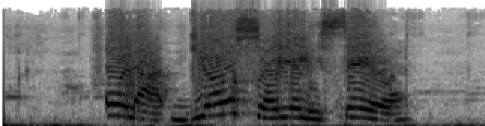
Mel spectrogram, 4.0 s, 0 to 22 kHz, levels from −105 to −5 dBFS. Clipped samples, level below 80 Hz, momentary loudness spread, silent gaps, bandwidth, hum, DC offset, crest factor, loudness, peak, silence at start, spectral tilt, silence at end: 2%; -30 dBFS; 10 LU; none; over 20 kHz; none; under 0.1%; 6 dB; -4 LUFS; 0 dBFS; 0 s; -1.5 dB/octave; 0 s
